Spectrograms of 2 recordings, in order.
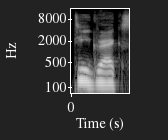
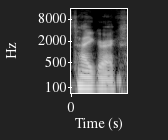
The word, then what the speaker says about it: Tigrex: the biggest one yeah growing up it was always tigrex to me tigrex yeah it should be tigrex t-rex is just so weird and capcom even stated it was tiger x and then when they went to recording they decided nope let's make a t-rex yep yep they would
